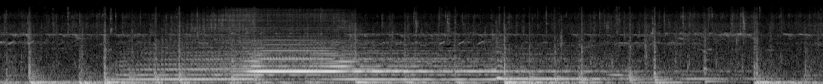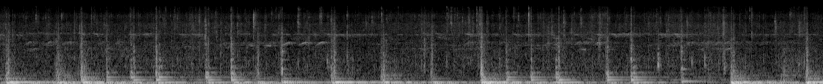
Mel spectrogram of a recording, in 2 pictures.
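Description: Meditation music: a Native American flute playing long held notes, strongest about two to five seconds in, over a low pulsing rumble with a rain-and-nature sound bed.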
